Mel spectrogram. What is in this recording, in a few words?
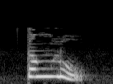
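"登陆", Mandarin Chinese; chinese-flashcards; hsk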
